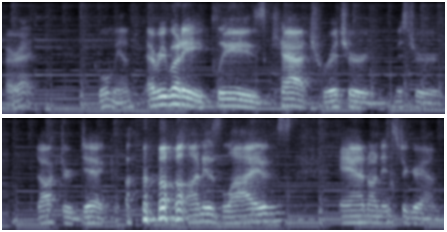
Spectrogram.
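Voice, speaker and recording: Man, podcast host, casual interview chat, slangy, easygoing, mid-pitched. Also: lively intonation, slow pace, pushed and bright, faint music behind. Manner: laid-back, laughs easily, slangy.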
